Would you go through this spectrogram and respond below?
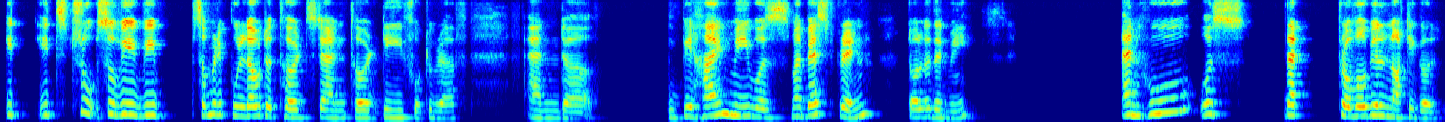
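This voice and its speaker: A woman's voice: fairly high pitch, animated, unhurried, a little mellow. A woman hosting an advice chat on a video call, speaking reflectively and affirming others, often restarting her sentences. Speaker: advice show host.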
